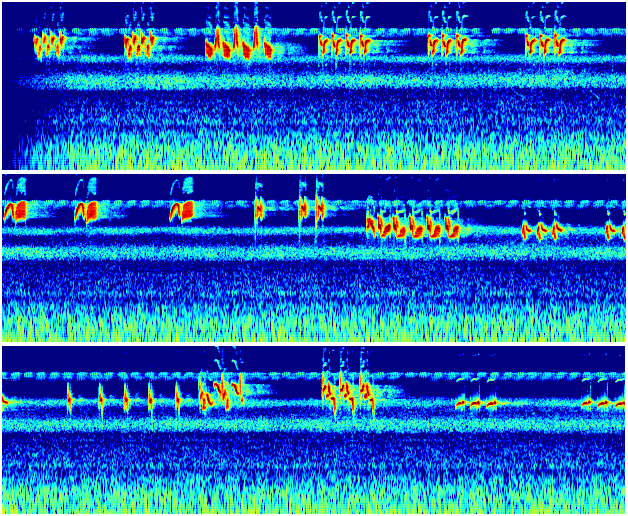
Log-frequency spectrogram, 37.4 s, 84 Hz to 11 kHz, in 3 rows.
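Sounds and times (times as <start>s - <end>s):
mocker crickets chirping: 0.0s - 37.4s.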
